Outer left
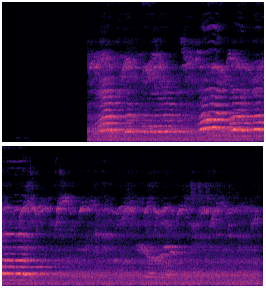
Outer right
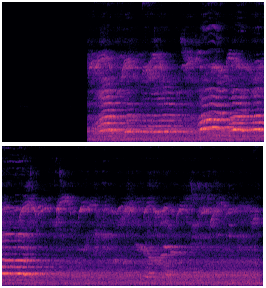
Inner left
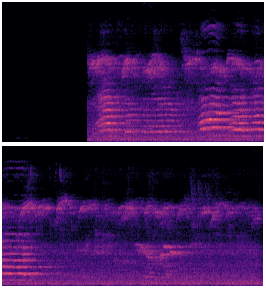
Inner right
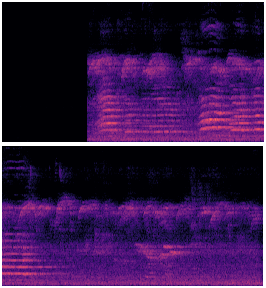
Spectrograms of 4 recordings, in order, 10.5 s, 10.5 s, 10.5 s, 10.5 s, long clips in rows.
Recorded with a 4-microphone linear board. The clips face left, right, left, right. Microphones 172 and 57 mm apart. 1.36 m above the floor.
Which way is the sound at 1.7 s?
10° left (ahead or behind).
